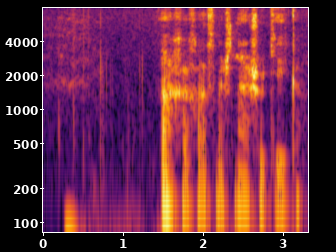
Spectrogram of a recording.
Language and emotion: Russian, neutral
